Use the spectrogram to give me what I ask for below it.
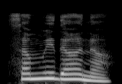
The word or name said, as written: ಸಂವೇದನ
